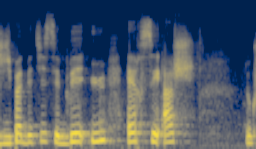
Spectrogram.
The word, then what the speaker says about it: Burch: C'est B-U-R-C-H. Donc je crois que c'est Burch. Donc voilà, et bien évidemment, j'ai également craqué sur cette ceinture de la même marque.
